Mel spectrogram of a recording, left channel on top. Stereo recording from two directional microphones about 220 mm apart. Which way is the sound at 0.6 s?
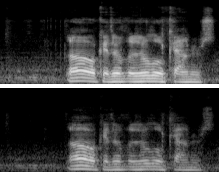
35° left (ahead or behind).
